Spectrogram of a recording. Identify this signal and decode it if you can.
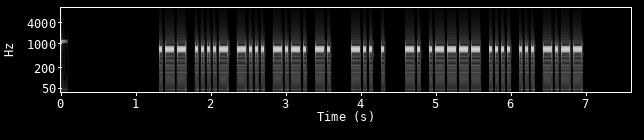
Morse code, heard as a keyed tone, about 30 wpm, 700 Hz. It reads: W4BCN DE N1HSY
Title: USA Callsign DE Callsign - 5 Characters - 30wpm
